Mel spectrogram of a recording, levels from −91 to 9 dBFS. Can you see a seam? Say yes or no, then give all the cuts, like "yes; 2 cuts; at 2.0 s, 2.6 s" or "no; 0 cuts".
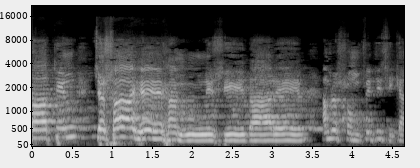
no; 0 cuts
